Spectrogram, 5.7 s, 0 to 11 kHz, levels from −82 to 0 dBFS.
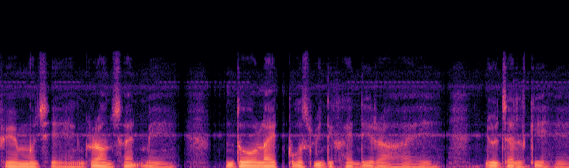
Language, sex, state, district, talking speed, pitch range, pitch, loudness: Hindi, male, Arunachal Pradesh, Longding, 170 wpm, 90-100 Hz, 95 Hz, -21 LUFS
